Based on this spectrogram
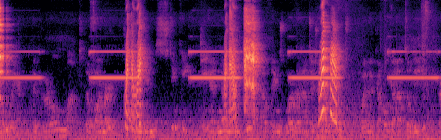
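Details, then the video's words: Little quaker parrot chatting at home: harsh voice-like squawks and bent harmonic syllables in three main bursts, with a steady electronic tone repeating in the background. "CHATTING LITTLE QUAKER PARROT"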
